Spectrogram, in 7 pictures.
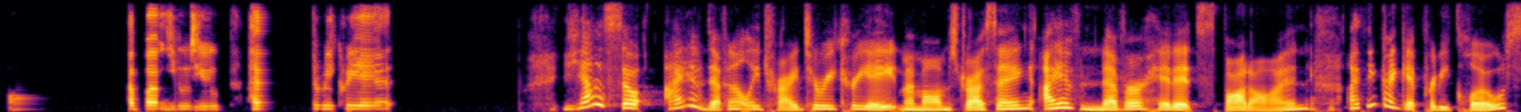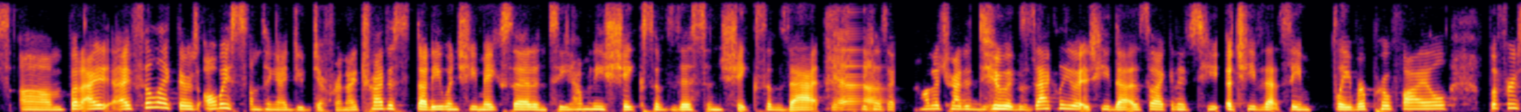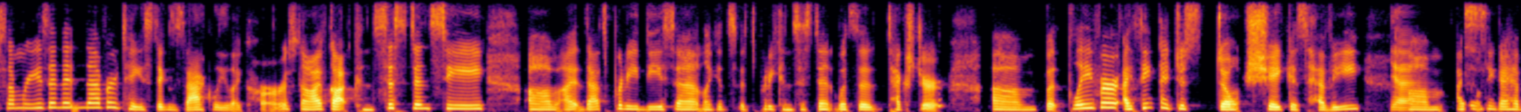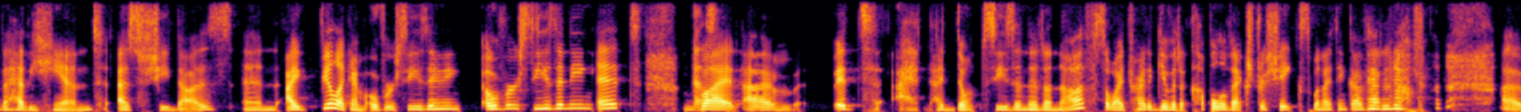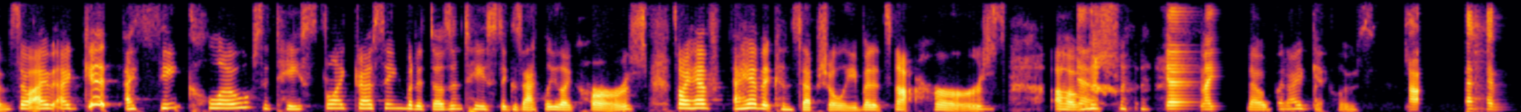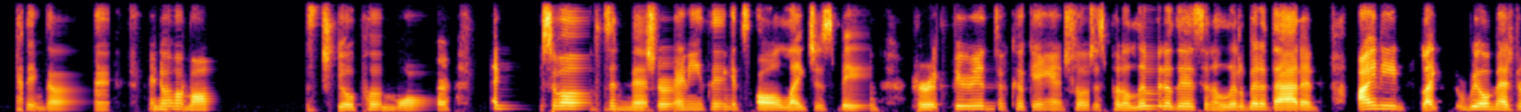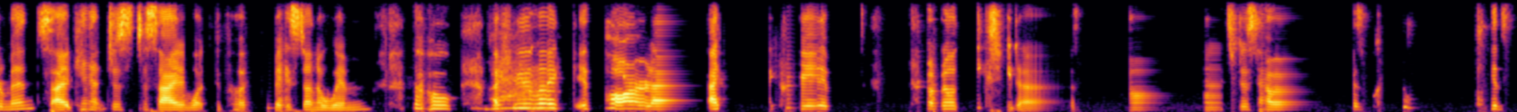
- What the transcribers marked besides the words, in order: distorted speech; chuckle; mechanical hum; laughing while speaking: "do"; other background noise; laughing while speaking: "had enough"; chuckle; unintelligible speech; laugh; static; laughing while speaking: "so"; unintelligible speech; unintelligible speech
- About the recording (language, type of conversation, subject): English, unstructured, Which comfort foods bring back your most vivid memories, and why—who were you with, and what made those moments special?
- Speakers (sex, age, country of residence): female, 40-44, United States; female, 50-54, United States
